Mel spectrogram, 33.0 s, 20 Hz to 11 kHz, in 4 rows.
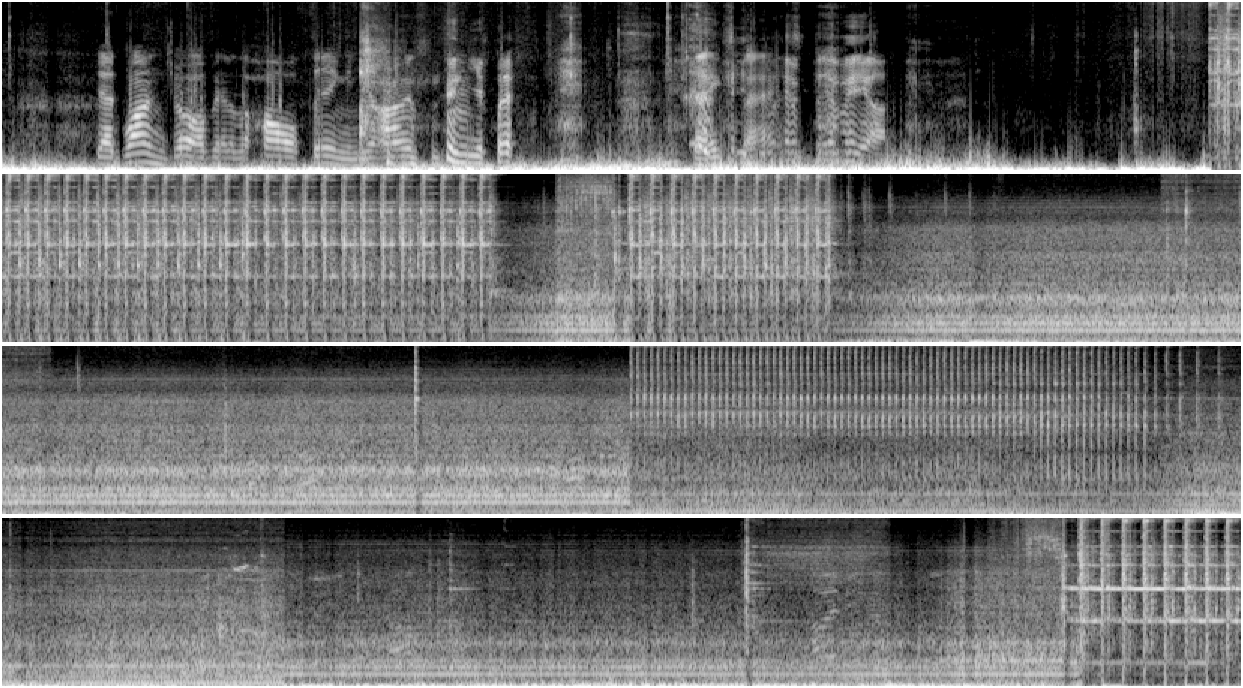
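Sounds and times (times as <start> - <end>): engine and hydraulics running: 7.6 - 33.0
post driver hammer strikes: 8.1 - 14.0, 31.8 - 33.0.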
